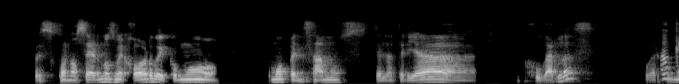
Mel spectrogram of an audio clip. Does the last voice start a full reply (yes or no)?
yes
